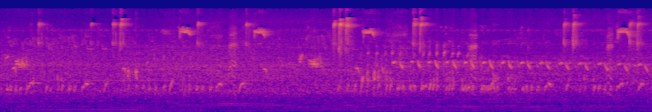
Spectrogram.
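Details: White-breasted waterhen (Amaurornis phoenicurus) calling with rapid, repeated croaking notes in a steady series, over a busy background of other birds' sharp chirps and whistles.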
